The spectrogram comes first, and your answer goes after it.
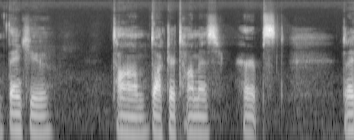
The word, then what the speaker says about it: Herbst: here now um thank you Tom Dr Thomas Herpst did I say that right herps you said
